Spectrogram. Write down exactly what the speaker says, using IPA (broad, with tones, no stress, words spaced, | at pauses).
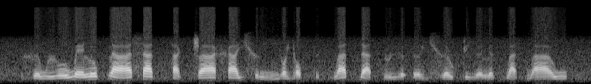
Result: xə˨˩wɹo˧˥wɛ˧˥ lo˦˥p̚laː˧˥ sa˦˥t̚t̪ʰa˨˩k̚ʂaː˧ xa˧˥jxə˨˩˨ŋ ɲɔ˧jɔ˨˩p̚t̪ə˨˩k̚ wa˦˥t̚ɗa˨˩t̚ɹɨ˨˩ə̯ ʔə˨˩j ɣə˧wʈi˨˩ə̯lə˦˥k̚ wa˨˩t̚ wa˧w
